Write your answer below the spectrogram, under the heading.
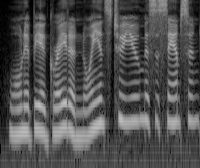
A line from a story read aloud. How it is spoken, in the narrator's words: she asked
